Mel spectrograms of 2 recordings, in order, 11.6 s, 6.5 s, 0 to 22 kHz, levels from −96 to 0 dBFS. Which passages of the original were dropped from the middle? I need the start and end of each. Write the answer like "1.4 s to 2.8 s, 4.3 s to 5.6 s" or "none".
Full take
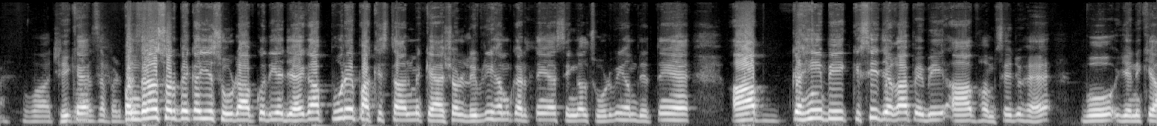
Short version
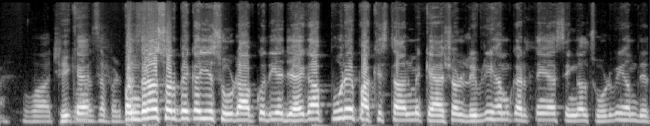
none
